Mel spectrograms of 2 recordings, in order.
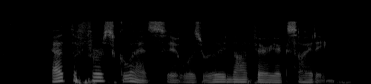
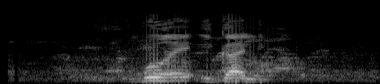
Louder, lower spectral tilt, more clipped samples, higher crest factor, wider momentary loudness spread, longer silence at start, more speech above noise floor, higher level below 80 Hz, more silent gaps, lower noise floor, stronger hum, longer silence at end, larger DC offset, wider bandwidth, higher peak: second, -47 LUFS vs -24 LUFS; second, -3 dB/octave vs -5.5 dB/octave; neither; about the same, 22 dB vs 20 dB; second, 6 LU vs 24 LU; second, 0.5 s vs 0.85 s; second, 28 dB vs 32 dB; second, -74 dBFS vs -58 dBFS; neither; first, -77 dBFS vs -55 dBFS; neither; second, 0.2 s vs 0.75 s; neither; second, 9 kHz vs 11.5 kHz; second, -28 dBFS vs -6 dBFS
